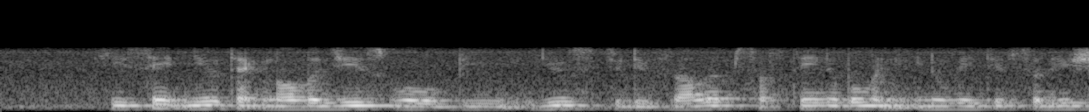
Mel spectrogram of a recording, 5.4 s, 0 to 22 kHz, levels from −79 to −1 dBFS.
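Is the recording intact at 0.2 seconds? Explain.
Yes, the audio is intact at 0.2 seconds: nothing goes wrong at that moment, and the speech there simply carries the narrow telephone band of G.711 coding.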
